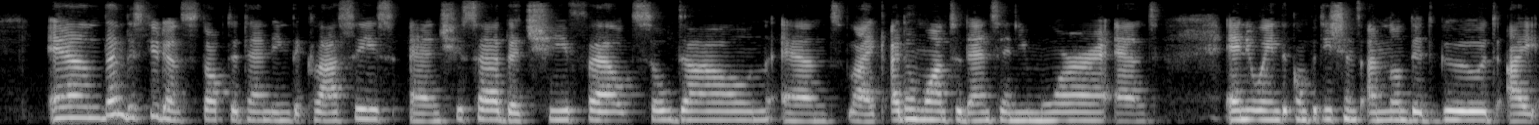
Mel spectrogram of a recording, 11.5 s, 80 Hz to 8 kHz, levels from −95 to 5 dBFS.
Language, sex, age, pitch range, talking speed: English, female, 20-39, 195-230 Hz, 175 wpm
